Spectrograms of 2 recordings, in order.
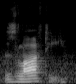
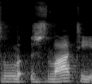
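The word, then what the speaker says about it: złoty: the enormous cost of 830 to 840 billion zloty.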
